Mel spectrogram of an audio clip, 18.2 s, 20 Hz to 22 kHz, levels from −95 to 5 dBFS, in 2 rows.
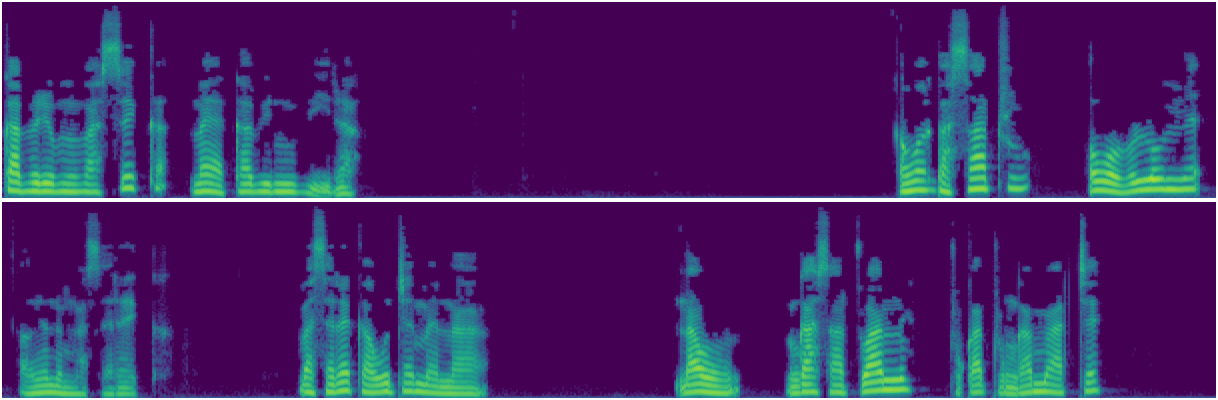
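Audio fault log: No technical faults can be heard anywhere in this speech recording; the signal stays continuous and stable throughout.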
